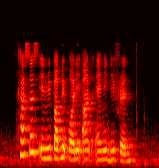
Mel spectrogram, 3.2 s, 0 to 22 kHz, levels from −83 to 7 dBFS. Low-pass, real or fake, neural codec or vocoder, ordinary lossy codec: none; real; none; none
